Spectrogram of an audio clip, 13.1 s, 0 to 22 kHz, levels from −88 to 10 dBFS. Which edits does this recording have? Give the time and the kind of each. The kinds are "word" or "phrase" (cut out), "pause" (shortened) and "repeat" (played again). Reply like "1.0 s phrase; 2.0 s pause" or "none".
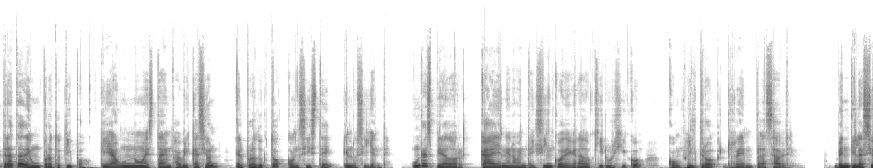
6.0 s pause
